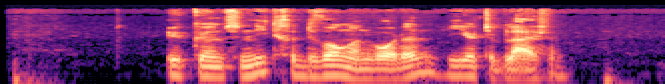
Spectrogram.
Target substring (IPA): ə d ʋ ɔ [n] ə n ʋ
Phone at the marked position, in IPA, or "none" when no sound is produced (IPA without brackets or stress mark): ŋ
